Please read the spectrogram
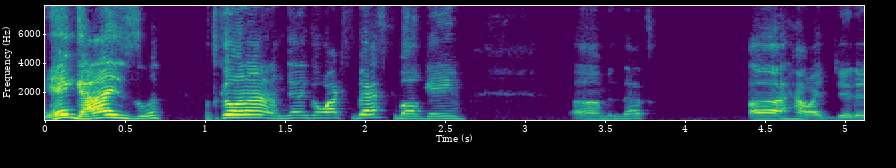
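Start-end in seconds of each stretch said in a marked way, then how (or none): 0.0-2.6 put-on high, young little boy character voice. Speaker showing how he first voiced a show character; little boy voice. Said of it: "he's just going to come in talking like this".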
